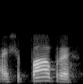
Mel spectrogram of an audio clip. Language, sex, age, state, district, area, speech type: Kashmiri, male, 18-30, Jammu and Kashmir, Budgam, rural, conversation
